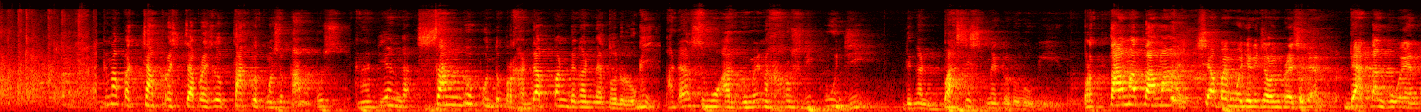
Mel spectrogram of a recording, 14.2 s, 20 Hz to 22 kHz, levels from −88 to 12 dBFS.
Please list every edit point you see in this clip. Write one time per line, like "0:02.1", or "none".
0:01.0
0:10.7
